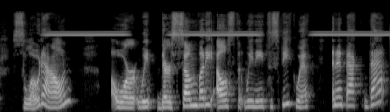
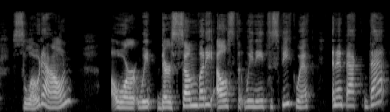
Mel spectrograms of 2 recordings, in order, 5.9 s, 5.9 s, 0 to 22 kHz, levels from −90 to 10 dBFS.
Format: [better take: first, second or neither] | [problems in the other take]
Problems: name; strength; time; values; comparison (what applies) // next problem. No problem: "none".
second | high-pitched whine; loud; from 0.5 to 2 s, from 2.5 to 4 s and from 4.5 s on; 6 kHz, 9 dB below the speech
